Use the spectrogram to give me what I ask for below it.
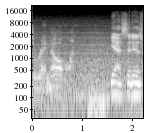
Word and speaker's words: Renault: correcting my pronunciation it's Renault yes it is Renault the t is silent turn left Adam buser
